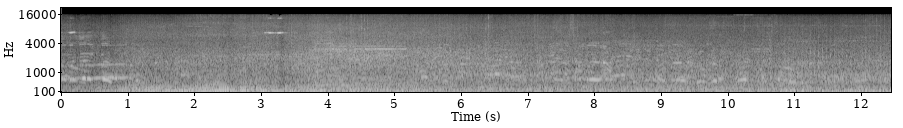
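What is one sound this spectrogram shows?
A large crowd of men and women talks and shouts outdoors.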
